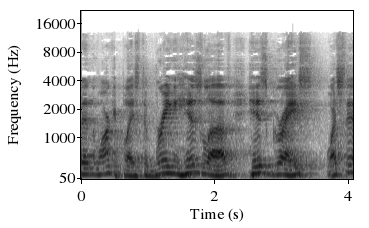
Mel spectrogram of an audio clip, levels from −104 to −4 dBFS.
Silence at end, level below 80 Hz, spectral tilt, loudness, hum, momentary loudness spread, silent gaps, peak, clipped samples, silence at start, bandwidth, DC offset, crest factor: 0 s; -52 dBFS; -6 dB/octave; -17 LUFS; none; 7 LU; none; -2 dBFS; under 0.1%; 0 s; 13 kHz; under 0.1%; 14 dB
